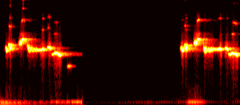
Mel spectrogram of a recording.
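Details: Oriental magpie-robin song, used as a lure to prompt untrained caged magpie-robins to sing: a rich, slurred whistled phrase that rises and then falls, repeated after a two-second pause, with a faint low thumping beneath.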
